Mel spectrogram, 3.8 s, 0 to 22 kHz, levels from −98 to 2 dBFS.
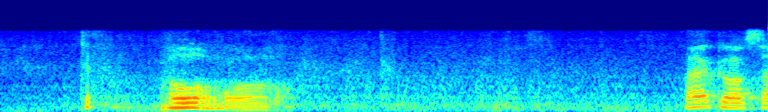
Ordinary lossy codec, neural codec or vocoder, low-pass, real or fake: Opus, 16 kbps; codec, 16 kHz in and 24 kHz out, 0.6 kbps, FocalCodec, streaming, 2048 codes; 7.2 kHz; fake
